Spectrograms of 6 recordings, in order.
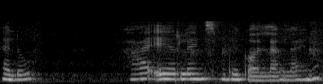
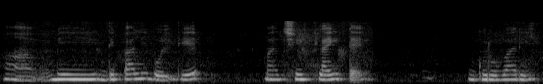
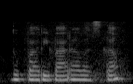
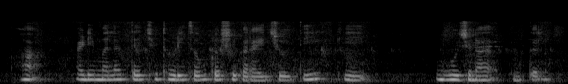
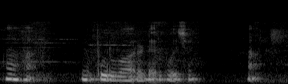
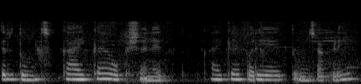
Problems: none marked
